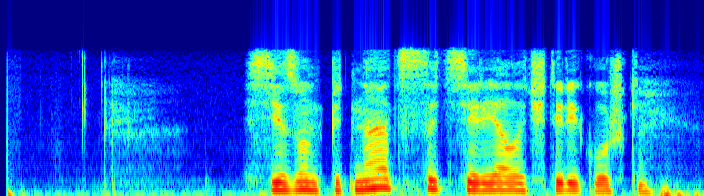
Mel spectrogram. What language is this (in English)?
Russian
